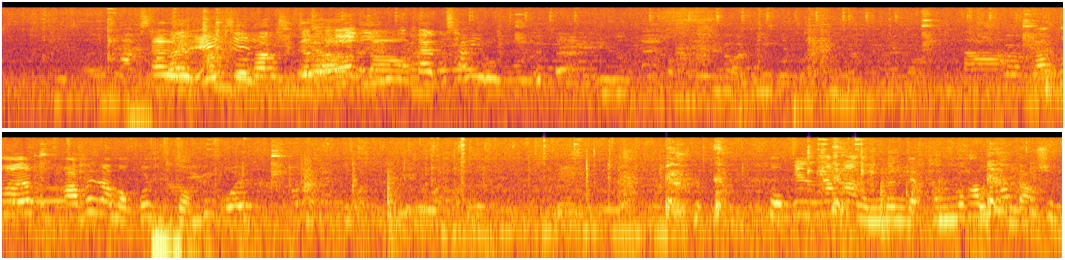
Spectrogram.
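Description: Young men and women chatter and laugh close by.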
